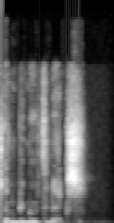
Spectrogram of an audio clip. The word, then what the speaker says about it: Nyx: it came back so what's nix nyx is the next system after pyro and it's spelled nyx um it's a another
